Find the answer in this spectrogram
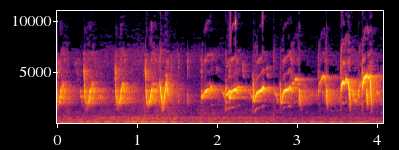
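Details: Lure recording of a bar-winged prinia (ciblek) chirping: grating chirps and a few clearer rising whistled notes, delivered in quick irregular runs with brief pauses, with a faint low hum.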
